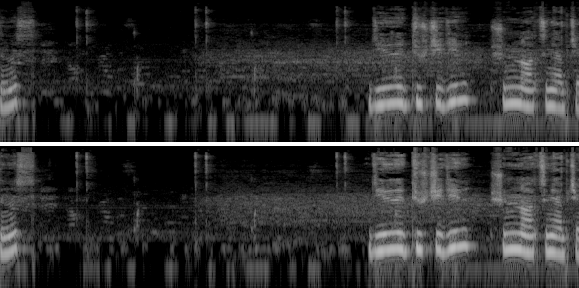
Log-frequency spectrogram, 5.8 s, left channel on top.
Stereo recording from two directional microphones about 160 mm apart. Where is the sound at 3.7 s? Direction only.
15° right (ahead or behind).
